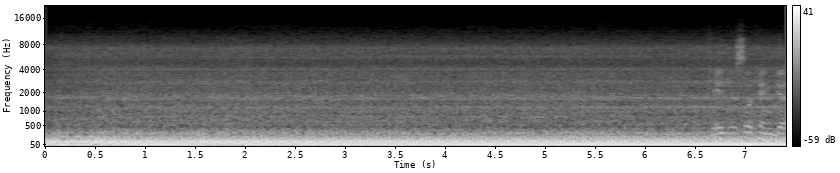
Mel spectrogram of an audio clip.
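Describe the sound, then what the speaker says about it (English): A car engine on E85 fuel idling loudly just after a cold start, a steady low rumble with a slight lumpy pulse that holds throughout, with a brief brighter sound near the end. "That E85 cold start though."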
